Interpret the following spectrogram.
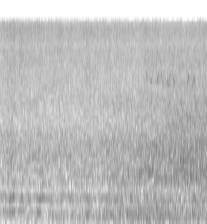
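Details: Continuous buzzing of bees, a thick low drone that holds even throughout, with faint higher chirps from another creature briefly near the end.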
